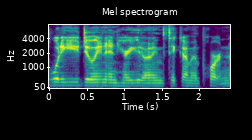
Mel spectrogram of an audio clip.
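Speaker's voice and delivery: plain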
